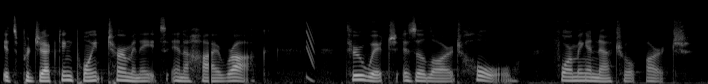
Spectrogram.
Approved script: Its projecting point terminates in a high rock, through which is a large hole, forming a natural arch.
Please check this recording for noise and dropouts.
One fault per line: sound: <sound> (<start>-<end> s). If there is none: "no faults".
sound: dropout (2.1-2.1 s)
sound: chirp (3.1-3.2 s)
